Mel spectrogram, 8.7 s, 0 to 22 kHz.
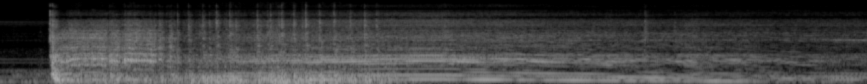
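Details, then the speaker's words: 1951 Packard straight-8, 6-volt, sat 30+ years; spark restored after fixing grounded points wire, fuel sprayed into carb: starter cranks with rapid chugging, engine catches briefly then fades; owner unsure if spark drops when starter disengages; crank no start. "It wants it. It wants it. Can't tell if it's losing spark once the starter disengages."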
